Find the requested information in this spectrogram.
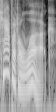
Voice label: "excellent", Speech; Worms Armageddon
